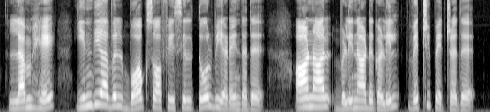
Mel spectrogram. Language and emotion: Tamil, neutral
